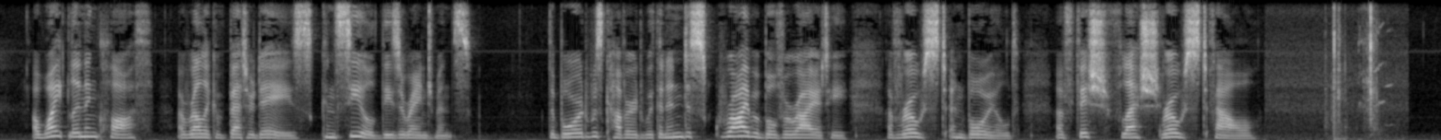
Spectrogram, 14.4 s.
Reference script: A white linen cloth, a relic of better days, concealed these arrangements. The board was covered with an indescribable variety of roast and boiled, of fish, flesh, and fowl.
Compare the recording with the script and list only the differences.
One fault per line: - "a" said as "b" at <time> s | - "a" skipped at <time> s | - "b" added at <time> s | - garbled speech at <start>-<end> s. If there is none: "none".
- "and" said as "roast" at 11.6 s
